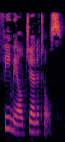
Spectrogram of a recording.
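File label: "female genitals", English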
